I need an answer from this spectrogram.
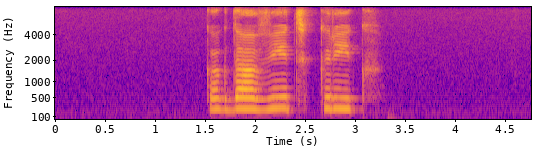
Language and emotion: Russian, neutral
